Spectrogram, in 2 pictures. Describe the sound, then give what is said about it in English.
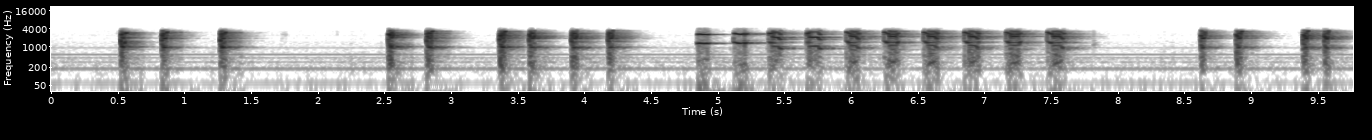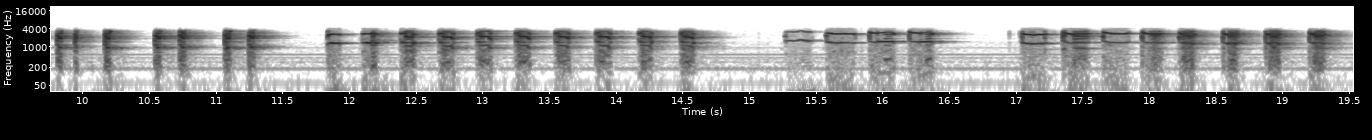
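Turkey yelps made on a tube call, given in several quick runs of sharp, raspy, evenly spaced notes, with short pauses between runs and no talking. “do a couple yelps so the guys can hear some of the sounds on a tube call”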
